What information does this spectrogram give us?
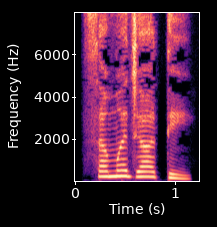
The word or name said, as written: ಸಮಜಾತಿ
